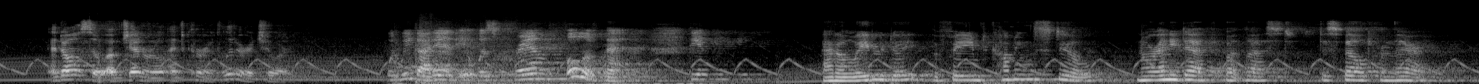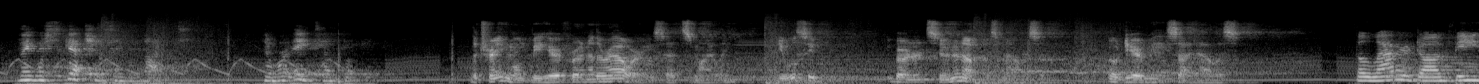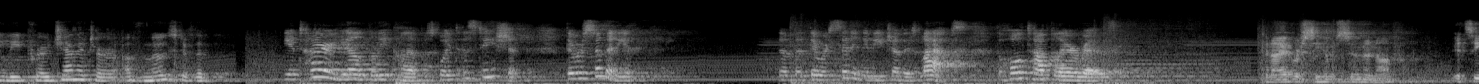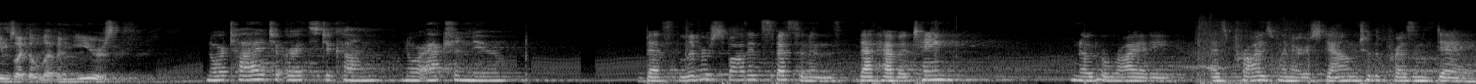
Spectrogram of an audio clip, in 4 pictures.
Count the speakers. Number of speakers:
6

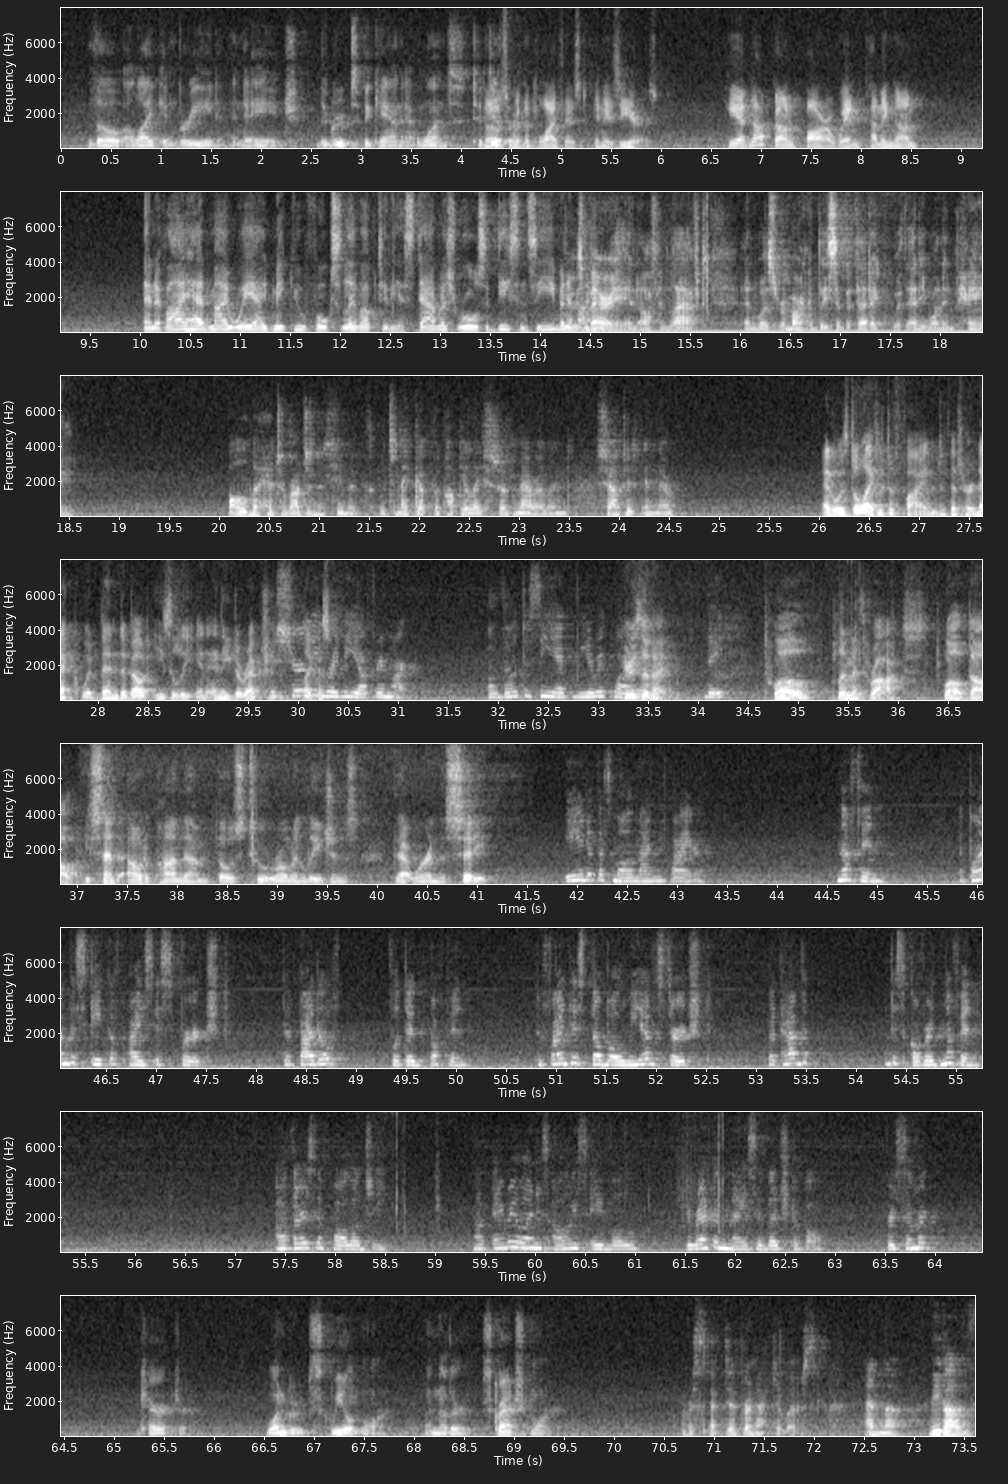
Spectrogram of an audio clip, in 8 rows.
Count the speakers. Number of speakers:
9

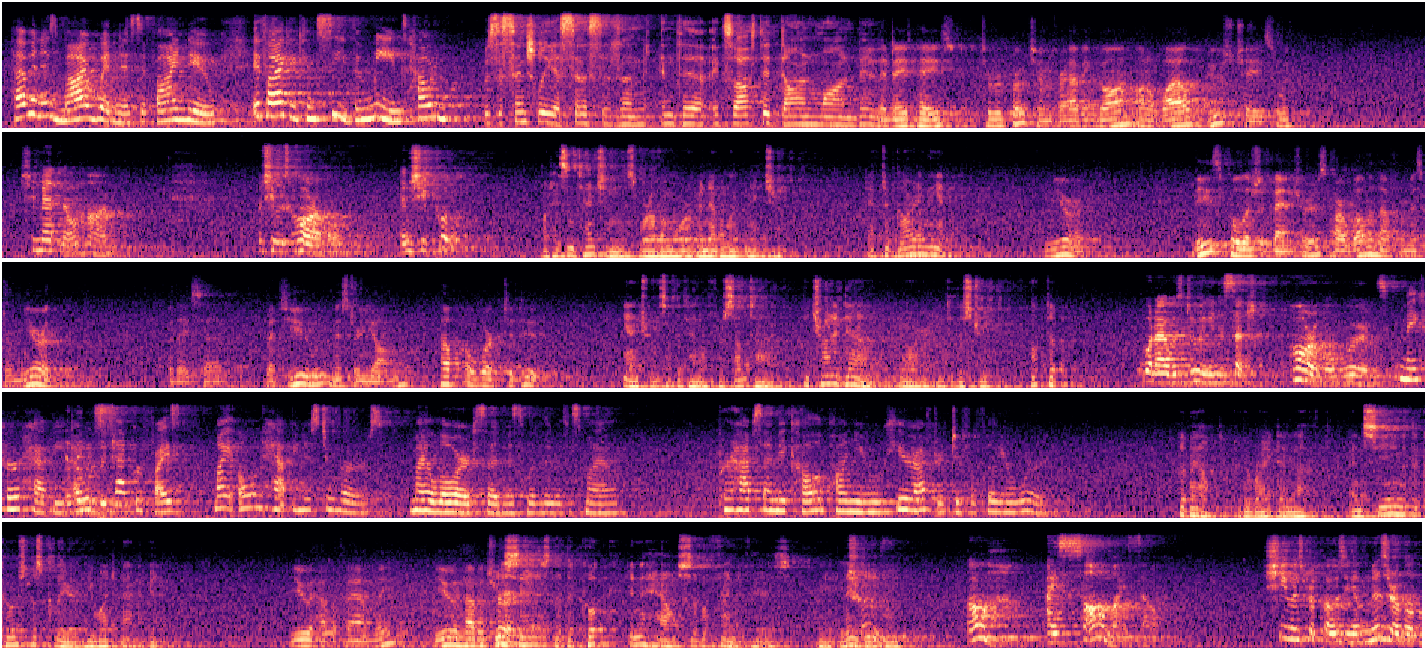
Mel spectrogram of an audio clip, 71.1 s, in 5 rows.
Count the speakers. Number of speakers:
5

